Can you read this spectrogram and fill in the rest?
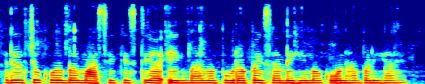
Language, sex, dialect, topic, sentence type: Chhattisgarhi, female, Central, banking, question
